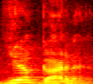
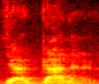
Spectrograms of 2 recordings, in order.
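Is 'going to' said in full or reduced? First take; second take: reduced; reduced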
